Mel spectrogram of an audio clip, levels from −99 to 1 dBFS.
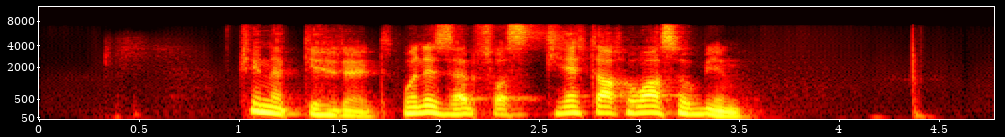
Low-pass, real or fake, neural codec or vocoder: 7.2 kHz; fake; codec, 16 kHz, 0.5 kbps, X-Codec, HuBERT features, trained on balanced general audio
